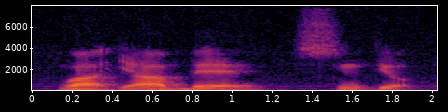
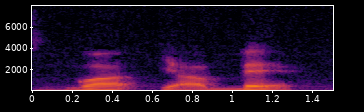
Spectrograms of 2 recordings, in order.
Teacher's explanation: So the running was 2-2, and now the standing is 4-1, which indicates a falling tone, falling sound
